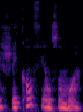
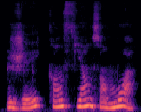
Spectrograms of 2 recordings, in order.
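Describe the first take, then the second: First: Said in the usual way. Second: Very slow, louder French with drawn-out words; slow model reading. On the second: Shown as a demonstration. Teacher introducing sentence nine to learners, slow model reading. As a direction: stretch each French word out firmly.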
